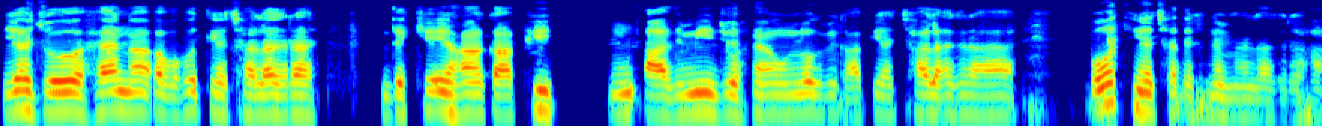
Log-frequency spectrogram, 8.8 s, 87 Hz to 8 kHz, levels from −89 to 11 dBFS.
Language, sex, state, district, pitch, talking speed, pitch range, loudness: Hindi, male, Bihar, Jahanabad, 140 Hz, 230 wpm, 130-150 Hz, -17 LUFS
